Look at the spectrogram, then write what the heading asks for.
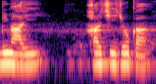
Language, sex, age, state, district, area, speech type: Hindi, male, 60+, Uttar Pradesh, Jaunpur, rural, spontaneous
